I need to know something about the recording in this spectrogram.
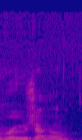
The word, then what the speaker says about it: Rougeau: Oh, Rougeau.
